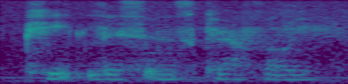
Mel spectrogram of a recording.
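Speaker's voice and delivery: soft whispered storytelling; suspense whisper. A narrator's reading. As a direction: whisper it like a secret to the kids. Suspenseful bedtime story narration.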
